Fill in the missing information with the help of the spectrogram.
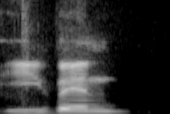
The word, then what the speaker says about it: Evangelion: How do you pronounce that word? – Evangelion. – Evangelion. Okay. Yeah. It looks like evangelical, but it's obviously not.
